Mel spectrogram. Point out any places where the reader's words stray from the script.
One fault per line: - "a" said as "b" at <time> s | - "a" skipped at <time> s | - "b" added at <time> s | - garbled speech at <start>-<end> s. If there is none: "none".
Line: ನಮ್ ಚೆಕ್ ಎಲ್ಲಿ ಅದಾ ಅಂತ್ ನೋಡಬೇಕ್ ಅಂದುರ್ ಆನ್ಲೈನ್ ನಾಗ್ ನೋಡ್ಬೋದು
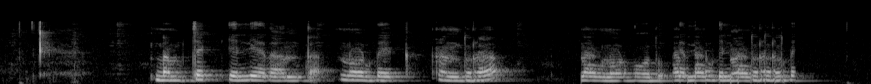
- "ಆನ್ಲೈನ್" skipped at 4.8 s
- garbled speech at 6.7-8.0 s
